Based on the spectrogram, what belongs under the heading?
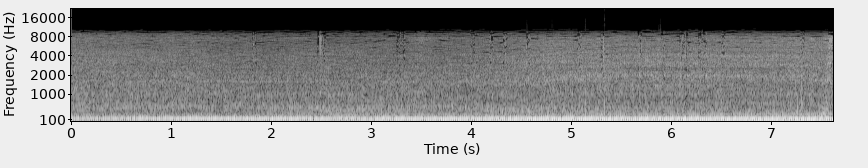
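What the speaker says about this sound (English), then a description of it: "I'm going to walk around and I'm going to show you so you can hear the exhaust." Jeep straight-six engine fitted with an aftermarket fuel system idles steadily with its exhaust running, a constant low rumble held close and even for the whole stretch with no sputtering or backfires.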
